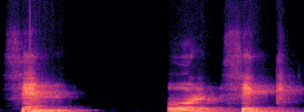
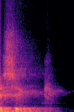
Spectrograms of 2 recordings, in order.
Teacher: In some in some Jordanian dialects, instead of saying thin or thick, they tend to say sick.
